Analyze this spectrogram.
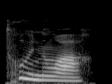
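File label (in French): "Trou noir", French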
